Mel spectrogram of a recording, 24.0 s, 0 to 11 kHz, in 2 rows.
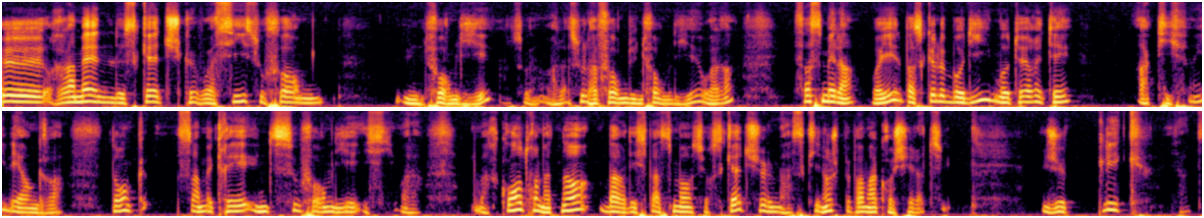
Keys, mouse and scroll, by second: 1.5 click, 6.7 ctrl+click, 19.2 space, 23.0 click.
